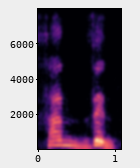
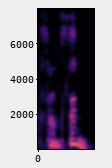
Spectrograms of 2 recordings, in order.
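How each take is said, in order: First: The middle consonant is a voiced z sound. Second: The middle consonant is a voiceless s sound. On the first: The speaker calls it right. "this was the irregular one" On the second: The speaker calls it wrong. "not sansen"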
